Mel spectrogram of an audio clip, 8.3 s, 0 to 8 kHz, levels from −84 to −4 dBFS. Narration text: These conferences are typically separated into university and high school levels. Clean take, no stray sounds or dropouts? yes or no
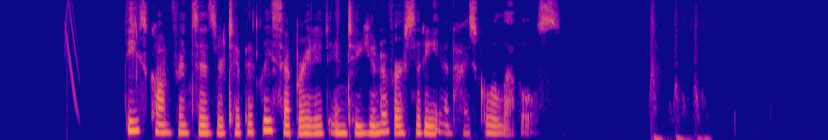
no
